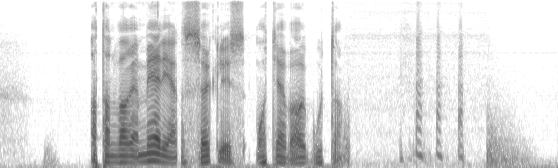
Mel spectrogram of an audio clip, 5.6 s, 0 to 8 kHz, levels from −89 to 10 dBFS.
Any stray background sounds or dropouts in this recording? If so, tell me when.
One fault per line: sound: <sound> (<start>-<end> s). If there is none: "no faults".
sound: dropout (1.8-1.8 s)
sound: laugh (4.0-4.7 s)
